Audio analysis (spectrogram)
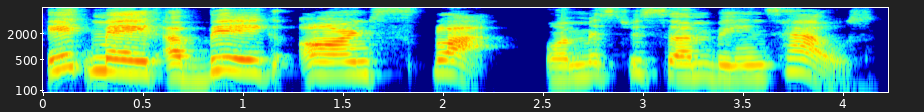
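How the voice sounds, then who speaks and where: A woman teacher reading a children's storybook aloud, with expressive phrasing and emphasized words. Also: fairly high pitch, takes it slowly, a little hiss or hum.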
